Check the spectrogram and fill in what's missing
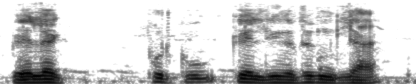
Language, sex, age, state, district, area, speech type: Bodo, male, 60+, Assam, Udalguri, rural, spontaneous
